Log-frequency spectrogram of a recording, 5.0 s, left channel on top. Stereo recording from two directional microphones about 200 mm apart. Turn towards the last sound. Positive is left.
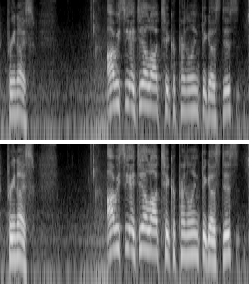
turn(degrees=-55)  # may be behind; listen again after turning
